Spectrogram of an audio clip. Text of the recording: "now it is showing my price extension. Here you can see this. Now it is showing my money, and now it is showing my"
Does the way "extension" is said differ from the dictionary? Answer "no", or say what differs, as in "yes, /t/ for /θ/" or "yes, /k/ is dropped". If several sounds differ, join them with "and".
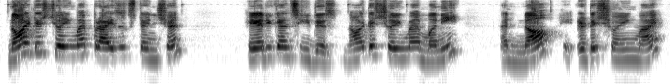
no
